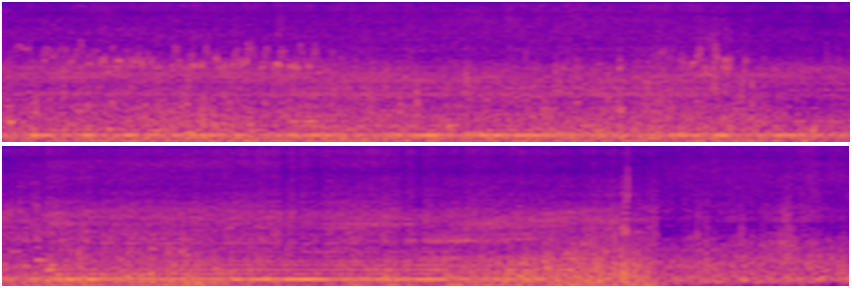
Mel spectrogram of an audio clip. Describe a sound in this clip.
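A boat engine drones steadily at close range.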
